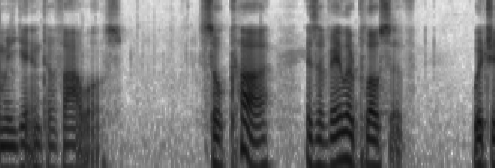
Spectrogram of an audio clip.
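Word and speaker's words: क: This letter is pronounced ka. An important thing to understand about the Nepali alphabet is that all consonants by themselves end in that sound.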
